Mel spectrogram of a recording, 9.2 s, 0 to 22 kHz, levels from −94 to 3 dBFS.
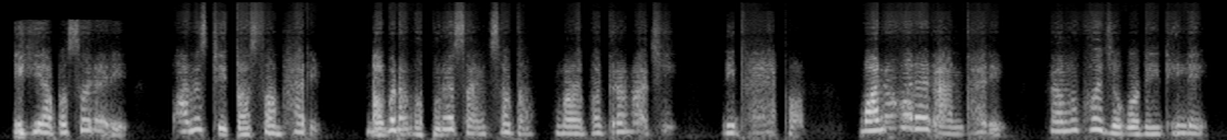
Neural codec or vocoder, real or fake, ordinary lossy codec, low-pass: codec, 44.1 kHz, 0.9 kbps, DAC; fake; Opus, 32 kbps; 19.8 kHz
